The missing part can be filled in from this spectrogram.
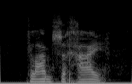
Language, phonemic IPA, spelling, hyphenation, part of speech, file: Dutch, /ˌvlaːmsə ˈɣaːi̯/, Vlaamse gaai, Vlaam‧se gaai, noun, Nl-Vlaamse gaai.ogg
- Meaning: Eurasian jay (Garrulus glandarius)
